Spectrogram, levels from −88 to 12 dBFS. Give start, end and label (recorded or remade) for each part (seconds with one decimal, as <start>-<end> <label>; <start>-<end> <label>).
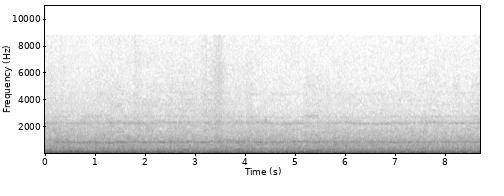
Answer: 0.0-2.4 remade; 2.4-2.8 recorded; 2.8-4.5 remade; 4.5-4.9 recorded; 4.9-6.1 remade; 6.1-8.7 recorded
